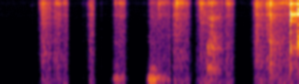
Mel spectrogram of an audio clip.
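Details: African grey parrot indoors imitating other animals: short gruff grunting bursts resembling a pig's oinks, repeated irregularly over a few seconds, with a person's voice nearby.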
